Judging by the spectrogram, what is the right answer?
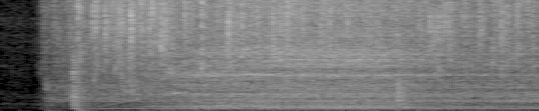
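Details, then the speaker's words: Rinnai gas water heater after replacing the water flow sensor: water rush, sharp ignition click, then steady burner hum; it now fires and heats after not responding. "Now it's on fire, see? That's the problem. Well, this water is also hot"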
